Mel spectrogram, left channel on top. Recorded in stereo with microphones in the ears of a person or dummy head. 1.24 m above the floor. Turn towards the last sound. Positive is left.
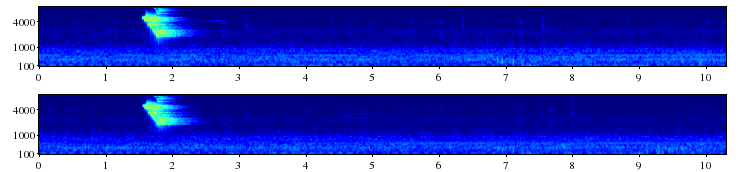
turn(degrees=55)  # may be behind; listen again after turning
